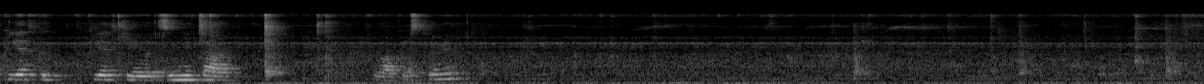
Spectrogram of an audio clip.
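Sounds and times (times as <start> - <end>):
low room hum: 0.0 - 12.0.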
